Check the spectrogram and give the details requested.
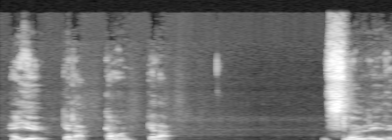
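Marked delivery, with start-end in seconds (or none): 0.1-1.8 calling loudly to wake him. Retold or imitated. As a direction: rouse a sleeping man, loudly. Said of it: "He says to it very loudly".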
